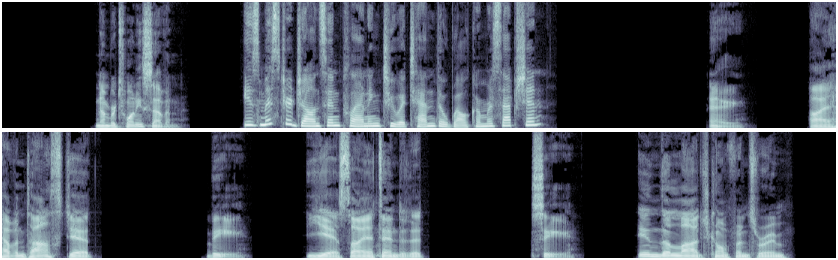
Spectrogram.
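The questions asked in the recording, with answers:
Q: Is Mr. Johnson planning to attend the welcome reception?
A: A: I haven't asked yet.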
